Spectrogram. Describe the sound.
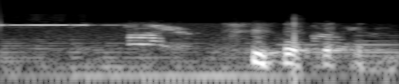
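A voice-announcing smoke alarm sounds a steady high beep, then a recorded synthetic voice speaks a short warning about fire.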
